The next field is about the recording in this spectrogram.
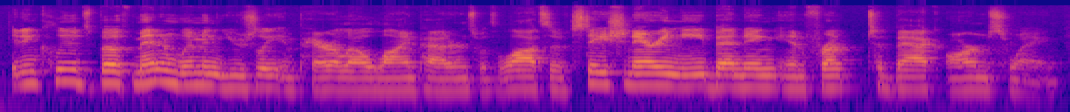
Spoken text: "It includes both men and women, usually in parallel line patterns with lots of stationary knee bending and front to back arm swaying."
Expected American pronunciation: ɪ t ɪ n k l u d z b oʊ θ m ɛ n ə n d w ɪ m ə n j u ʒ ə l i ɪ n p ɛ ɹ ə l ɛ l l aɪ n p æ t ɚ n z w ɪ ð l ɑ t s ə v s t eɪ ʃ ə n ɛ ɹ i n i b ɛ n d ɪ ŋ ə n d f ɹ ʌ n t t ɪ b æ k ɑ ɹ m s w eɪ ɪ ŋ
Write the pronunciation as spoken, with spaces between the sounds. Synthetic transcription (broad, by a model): ɪ t ɪ n k l u d z b oʊ θ m ɛ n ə n w ɪ m ə n j u ʒ l i ɪ n p ɛ ɹ ə l ɛ l l aɪ n p æ t ɚ n z w ɪ ð l ɑ t s ə v s t eɪ ʃ ə n ɛ ɹ i n i b ɛ n d ɪ ŋ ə n f ɹ ʌ n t t ɪ b æ k ɑ ɹ m s w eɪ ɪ ŋ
